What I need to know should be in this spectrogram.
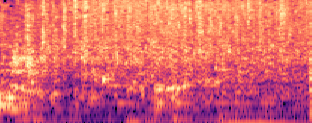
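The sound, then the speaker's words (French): A toilet flushes, a loud steady rush of swirling water with a low gurgling undertone that carries through to the end, with no voices. “On tire la chasse et tout s'en va, sans odeur, sans problème.”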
